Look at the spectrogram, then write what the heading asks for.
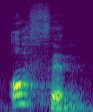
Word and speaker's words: often: Often, frequentemente, often. Percebam que nós não falamos a letra T, não pronunciamos a letra T.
